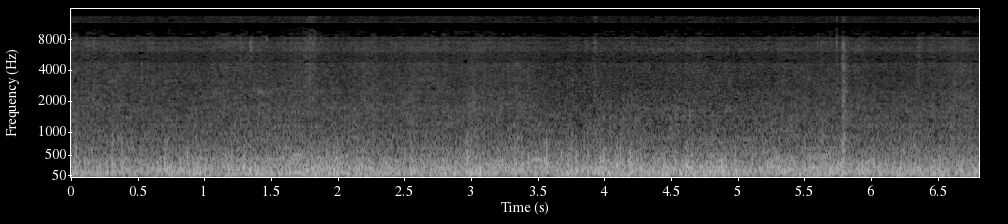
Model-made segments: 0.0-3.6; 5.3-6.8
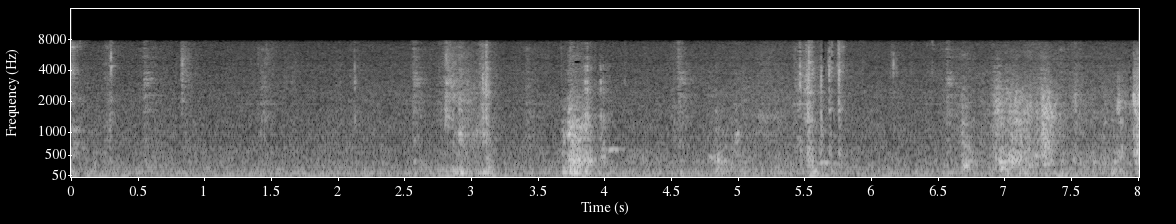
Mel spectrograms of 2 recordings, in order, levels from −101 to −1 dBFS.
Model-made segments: 1.2-3.7; 4.2-8.0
